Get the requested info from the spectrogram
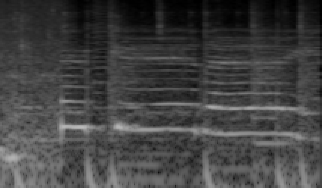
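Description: A child singing long held notes over music with a steady beat.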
